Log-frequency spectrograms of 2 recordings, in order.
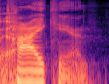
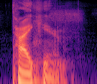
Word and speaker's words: Taycan: It's pronounced Taycan. Taycan.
